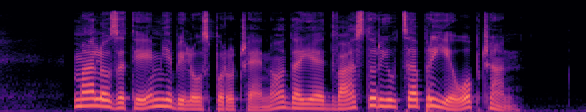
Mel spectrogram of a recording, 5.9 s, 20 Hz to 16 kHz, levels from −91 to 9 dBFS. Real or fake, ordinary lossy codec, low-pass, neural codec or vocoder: real; none; 10.8 kHz; none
